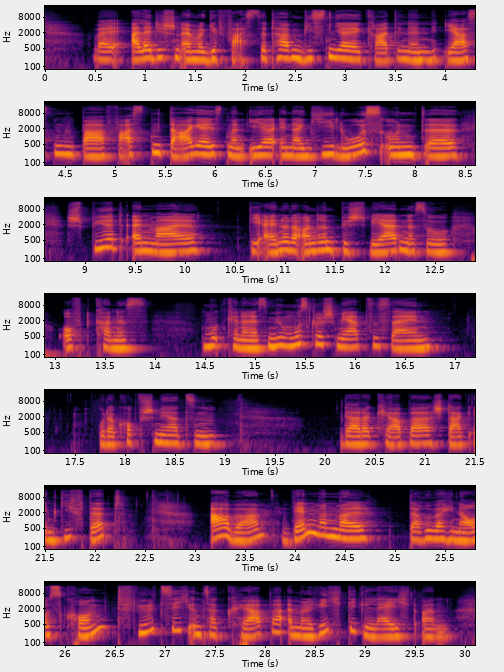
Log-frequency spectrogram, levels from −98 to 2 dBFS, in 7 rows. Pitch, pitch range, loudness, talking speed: 200 Hz, 185-220 Hz, -26 LUFS, 115 wpm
